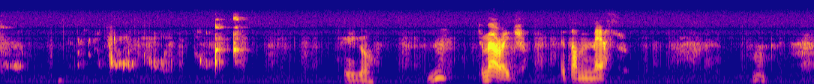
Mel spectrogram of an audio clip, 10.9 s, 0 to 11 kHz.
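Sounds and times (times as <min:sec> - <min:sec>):
low steady hum: 0:00.0 - 0:10.8
bourbon glugging and splashing into a glass: 0:00.9 - 0:03.3
speech: 0:04.6 - 0:05.1, 0:05.7 - 0:08.2.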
